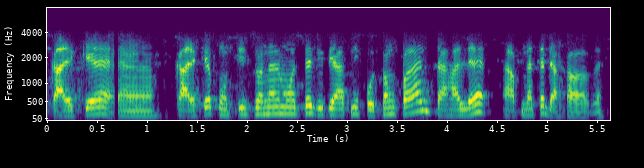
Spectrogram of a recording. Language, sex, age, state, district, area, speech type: Bengali, male, 18-30, West Bengal, Purba Bardhaman, urban, conversation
